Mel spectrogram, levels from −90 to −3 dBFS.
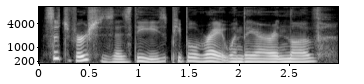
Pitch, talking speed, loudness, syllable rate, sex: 190 Hz, 220 wpm, -16 LUFS, 5.8 syllables/s, female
